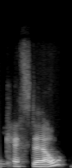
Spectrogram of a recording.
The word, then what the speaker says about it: Castel: So, so JayneCastel, so not Castle, Castel, .com.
